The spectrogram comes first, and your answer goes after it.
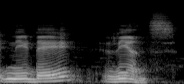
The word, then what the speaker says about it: cnidarians: सी silent है, निडेरियंस।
